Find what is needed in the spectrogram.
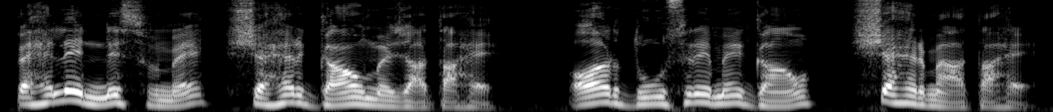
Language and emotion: Urdu, neutral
